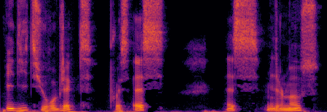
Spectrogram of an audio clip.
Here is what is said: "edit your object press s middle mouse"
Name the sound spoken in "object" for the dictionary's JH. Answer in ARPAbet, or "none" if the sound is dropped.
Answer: ZH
